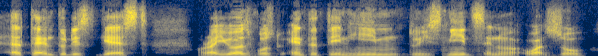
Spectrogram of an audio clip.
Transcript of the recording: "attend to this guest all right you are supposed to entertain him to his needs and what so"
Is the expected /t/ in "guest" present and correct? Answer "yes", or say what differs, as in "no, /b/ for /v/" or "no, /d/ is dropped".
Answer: yes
